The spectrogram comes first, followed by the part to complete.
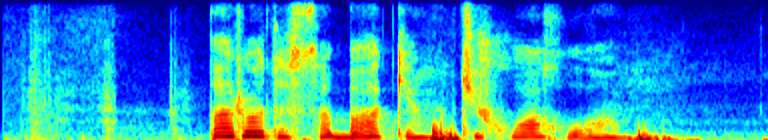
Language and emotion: Russian, sad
